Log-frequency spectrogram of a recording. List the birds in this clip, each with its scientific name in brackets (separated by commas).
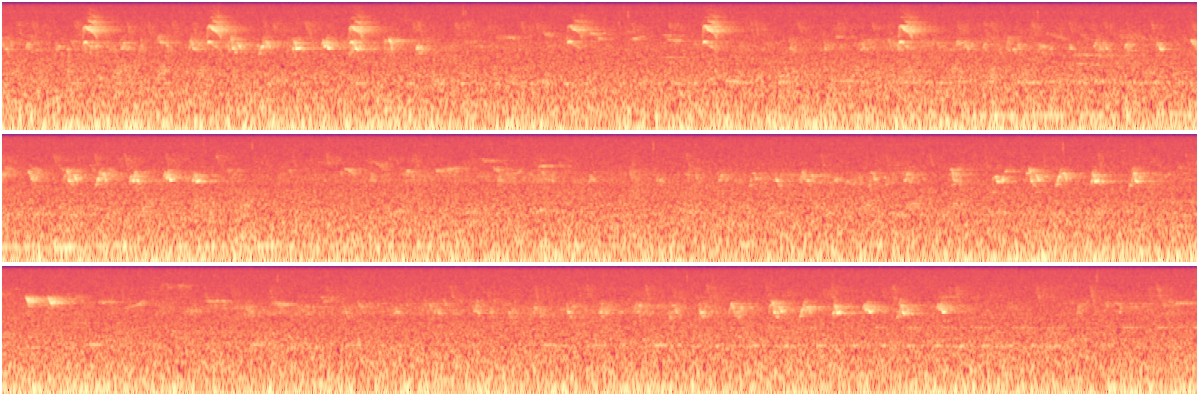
Yellow-whiskered Greenbul (Eurillas latirostris)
